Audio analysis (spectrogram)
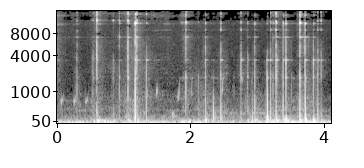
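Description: A small clear plastic liquid hourglass, full of liquid and beads and held upright on fur, is tapped with long painted nails. A dense run of quick, dry clicks and light clinks comes through, each with bright glassy tops and almost no ring, over a low soft rumble.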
